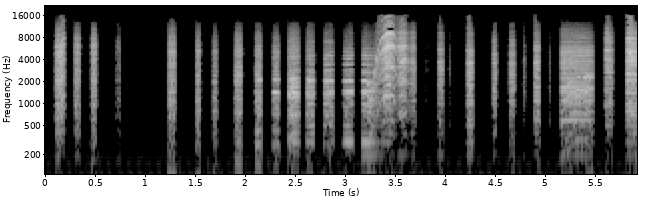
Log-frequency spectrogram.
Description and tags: quick scratch of high frequency modulated tone with drop stalls near end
